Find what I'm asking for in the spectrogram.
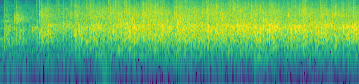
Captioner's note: crowd claps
